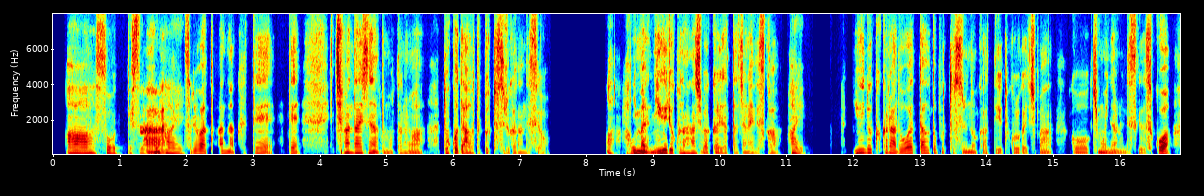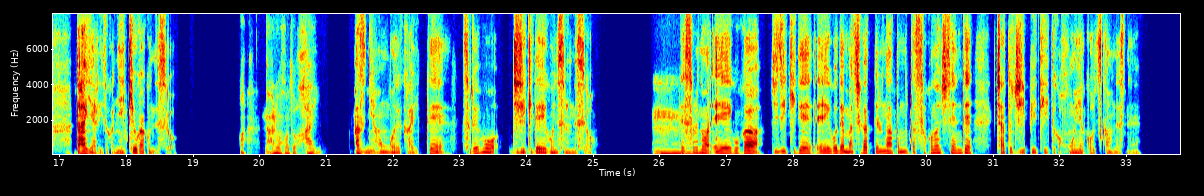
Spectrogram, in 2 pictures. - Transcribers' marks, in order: in English: "アウトプット"; in English: "アウトプット"; in English: "アウトプット"; in English: "ダイアリー"
- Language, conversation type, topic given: Japanese, podcast, 自分に合う勉強法はどうやって見つけましたか？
